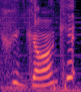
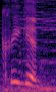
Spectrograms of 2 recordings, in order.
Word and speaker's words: Creon: last of it wait it's called Creon I've always thought it said crean I've been saying it wrong two whole playthroughs I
